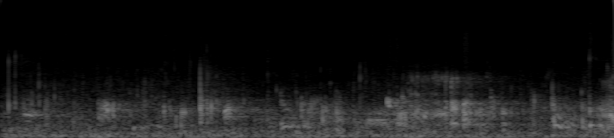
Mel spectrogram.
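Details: Close-up stomach rumbling recorded for ASMR audio while the performer keeps snacking: continuous low gurgling and rumbling as food digests.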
